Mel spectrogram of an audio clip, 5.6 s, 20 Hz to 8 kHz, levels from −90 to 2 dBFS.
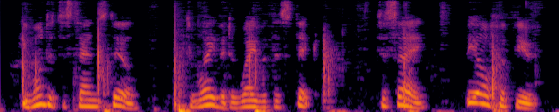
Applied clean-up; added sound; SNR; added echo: classical method Wiener filter.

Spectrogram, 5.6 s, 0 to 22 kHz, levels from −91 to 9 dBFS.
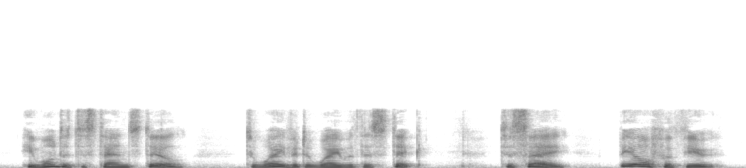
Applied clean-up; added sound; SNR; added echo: none; none; none; none.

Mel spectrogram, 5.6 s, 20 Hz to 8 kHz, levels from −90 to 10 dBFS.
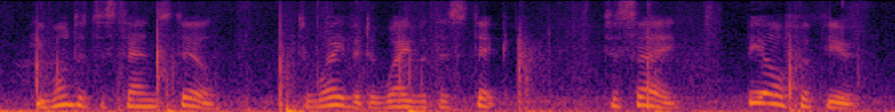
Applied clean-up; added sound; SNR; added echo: none; Walk, footsteps; 3 dB; none.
